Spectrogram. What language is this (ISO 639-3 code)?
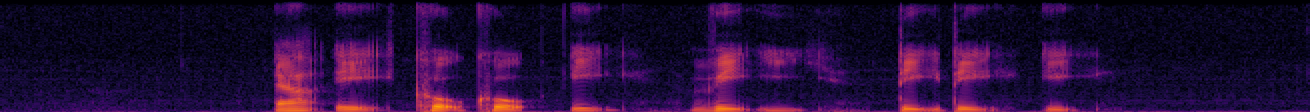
dan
